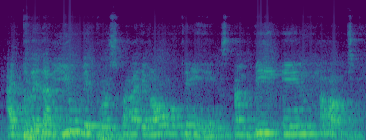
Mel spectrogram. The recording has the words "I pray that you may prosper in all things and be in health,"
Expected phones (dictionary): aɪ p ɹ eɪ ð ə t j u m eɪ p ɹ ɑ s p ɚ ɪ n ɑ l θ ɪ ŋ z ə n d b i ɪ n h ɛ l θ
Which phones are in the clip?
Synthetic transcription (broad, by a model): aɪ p l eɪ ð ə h j u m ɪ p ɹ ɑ s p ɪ ɪ n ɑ l θ ɪ ŋ z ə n b i ɪ n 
